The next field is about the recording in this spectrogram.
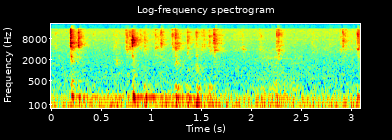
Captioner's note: typing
